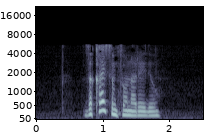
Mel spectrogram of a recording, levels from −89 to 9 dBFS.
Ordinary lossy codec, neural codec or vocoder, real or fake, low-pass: MP3, 32 kbps; none; real; 5.4 kHz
